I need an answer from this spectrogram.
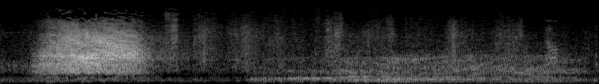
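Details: An elephant in Africa gives one loud, harsh, brassy trumpet blast, followed by a low, steady murmur.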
